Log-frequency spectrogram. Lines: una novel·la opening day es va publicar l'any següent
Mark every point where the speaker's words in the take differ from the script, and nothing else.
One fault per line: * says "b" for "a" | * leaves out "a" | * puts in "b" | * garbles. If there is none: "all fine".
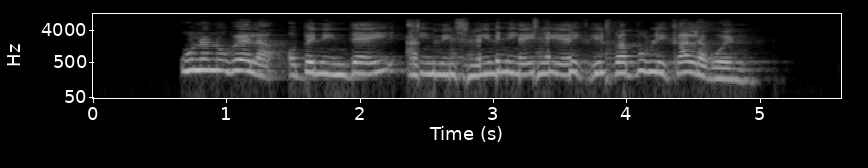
* garbles
* leaves out "l'any"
